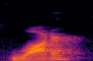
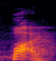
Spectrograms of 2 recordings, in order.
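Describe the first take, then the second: First: Said in the usual way. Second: South African "water", loud with a glottal stop; South African accent. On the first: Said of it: "For instance". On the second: Shown as a demonstration. Teaching the middle T, South African "water". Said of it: "you get that glottal stop".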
